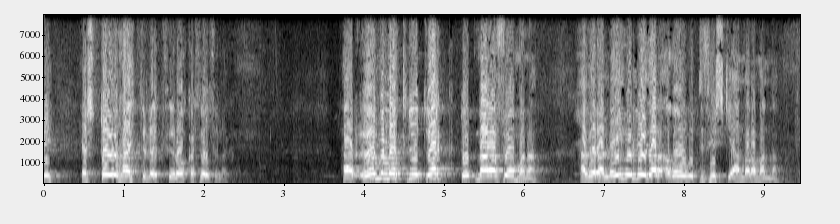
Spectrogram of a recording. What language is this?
Icelandic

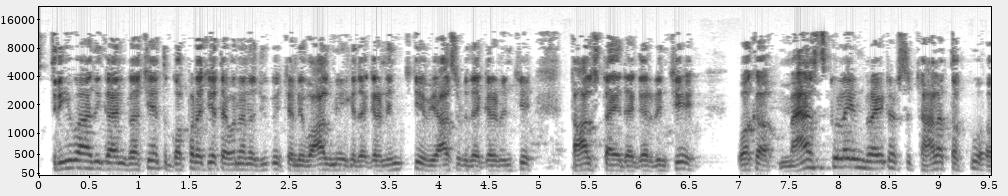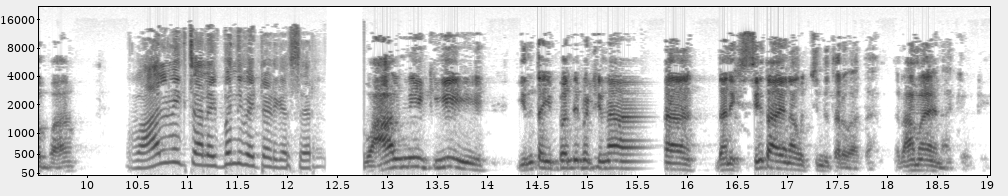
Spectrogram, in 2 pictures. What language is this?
Telugu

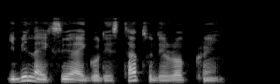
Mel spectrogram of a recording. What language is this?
Nigerian Pidgin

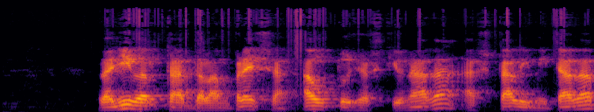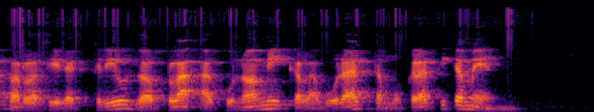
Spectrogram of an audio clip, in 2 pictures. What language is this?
Catalan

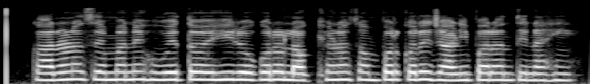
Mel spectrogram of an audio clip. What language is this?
Odia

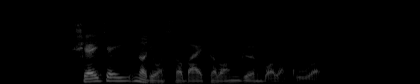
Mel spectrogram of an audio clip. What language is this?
Hungarian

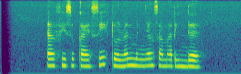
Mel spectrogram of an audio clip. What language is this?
Javanese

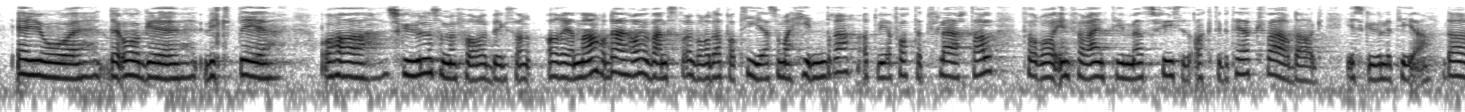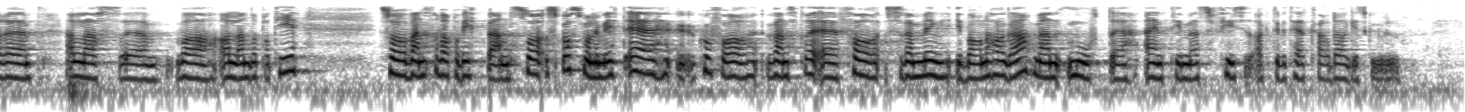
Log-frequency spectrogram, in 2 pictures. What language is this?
Norwegian Nynorsk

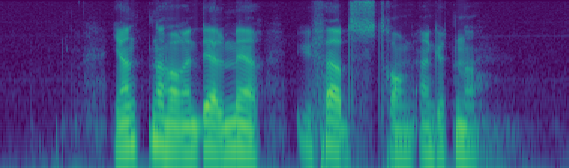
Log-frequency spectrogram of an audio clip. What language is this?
Norwegian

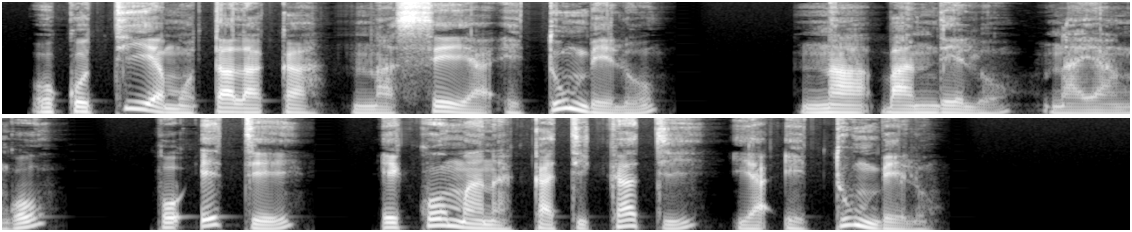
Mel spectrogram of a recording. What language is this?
Lingala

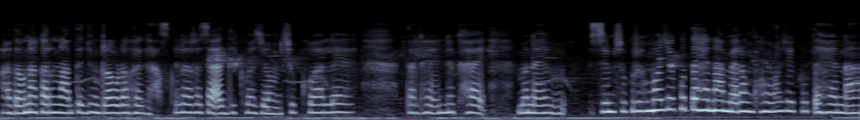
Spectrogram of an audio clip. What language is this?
Santali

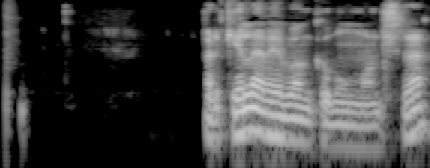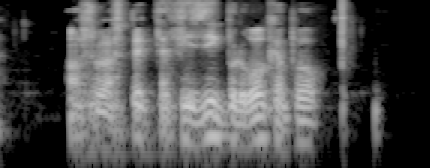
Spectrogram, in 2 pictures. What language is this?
Catalan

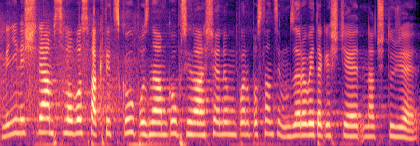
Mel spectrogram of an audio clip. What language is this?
Czech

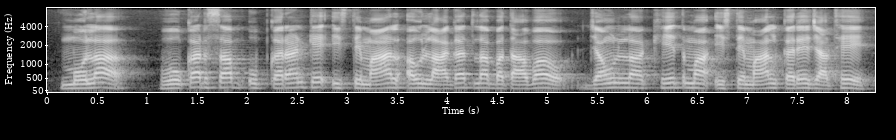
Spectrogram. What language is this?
Chhattisgarhi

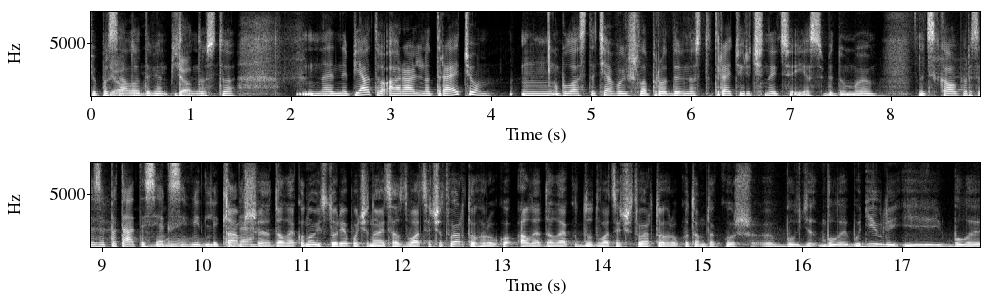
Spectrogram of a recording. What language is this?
Ukrainian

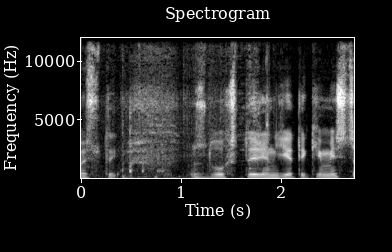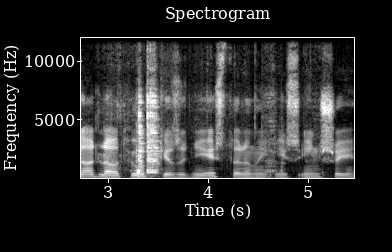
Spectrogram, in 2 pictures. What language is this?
Ukrainian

